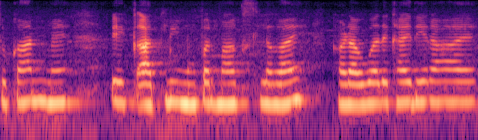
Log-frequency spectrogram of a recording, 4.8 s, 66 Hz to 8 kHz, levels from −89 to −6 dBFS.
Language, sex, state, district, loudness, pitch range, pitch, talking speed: Hindi, female, Chhattisgarh, Rajnandgaon, -20 LUFS, 230-245 Hz, 240 Hz, 175 wpm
